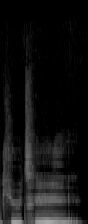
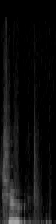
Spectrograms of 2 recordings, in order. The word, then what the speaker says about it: Qt: yeah you know cute Oh you mean QT no pretty sure it's pronounced cute I'm not calling it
